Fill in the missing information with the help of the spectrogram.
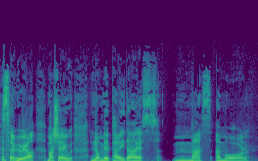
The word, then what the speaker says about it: No Me Pidas Más Amor: And this song is called No Me Pidas Más Amor. I think I've pronounced that correctly. – No Me Pidas Más Amor. – Oh, yeah. There you go.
